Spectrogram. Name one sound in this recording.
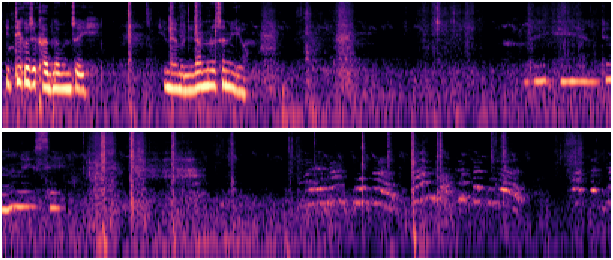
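A young woman speaks close by, calmly.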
